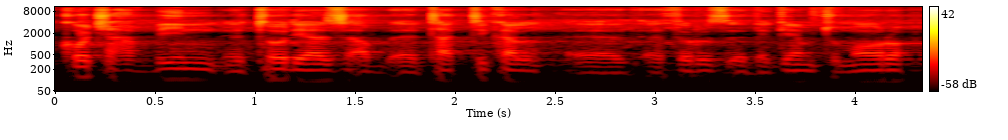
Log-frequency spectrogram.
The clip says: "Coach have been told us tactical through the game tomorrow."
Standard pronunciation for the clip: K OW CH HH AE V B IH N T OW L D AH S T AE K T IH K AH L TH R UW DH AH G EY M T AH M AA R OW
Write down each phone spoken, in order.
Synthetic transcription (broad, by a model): K OW CH HH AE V B IH N T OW D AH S T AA K T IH K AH L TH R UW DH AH G EY M T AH M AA R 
